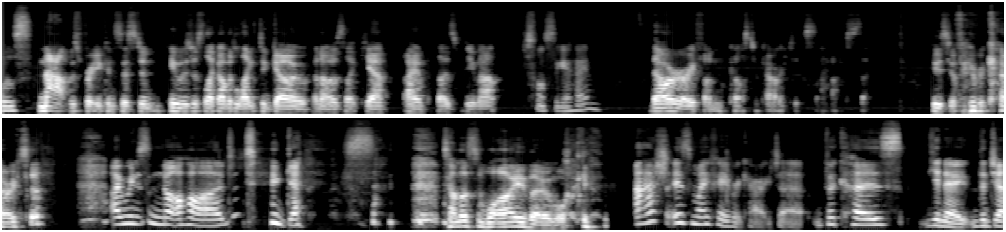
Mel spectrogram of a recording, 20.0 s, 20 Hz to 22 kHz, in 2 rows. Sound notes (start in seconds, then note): 9.6 laughing; 15.5 laughing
